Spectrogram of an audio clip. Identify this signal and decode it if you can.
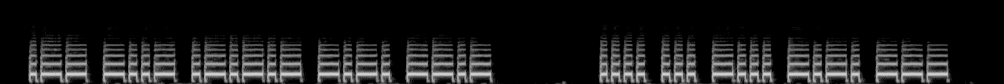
Morse code, heard as a keyed tone, about 19 wpm, 480 Hz. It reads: WX.CQ HSBCO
